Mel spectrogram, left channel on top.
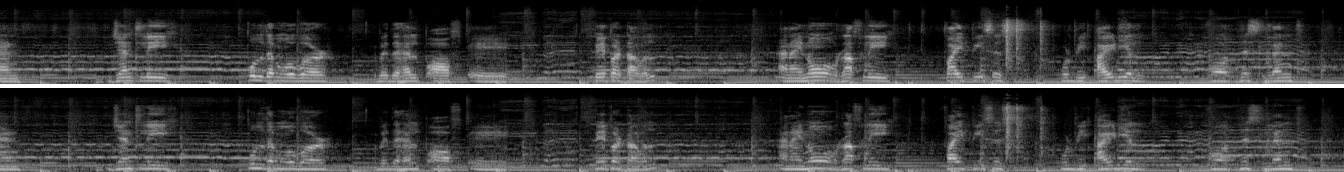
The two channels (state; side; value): normal; both; correlation 0.38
